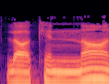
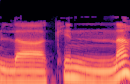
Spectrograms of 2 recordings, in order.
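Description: First: The word ends in a long a vowel. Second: The word ends in a short a vowel. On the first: The reading follows the written alef. The speaker calls it wrong. "لکن نا نوشته شده" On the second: The reading continues without stopping. The speaker calls it right. "باید بگیم لکن نه"

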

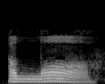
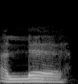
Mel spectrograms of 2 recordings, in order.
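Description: First: The l sound is thick and throaty. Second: The l sound is thin and clear. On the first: The speaker calls it right. "باید غلیظ بشه، غلظتش هم از تو حلق ایجاد میکنیم" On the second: The speaker calls it wrong. "نمیگیم الله"

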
